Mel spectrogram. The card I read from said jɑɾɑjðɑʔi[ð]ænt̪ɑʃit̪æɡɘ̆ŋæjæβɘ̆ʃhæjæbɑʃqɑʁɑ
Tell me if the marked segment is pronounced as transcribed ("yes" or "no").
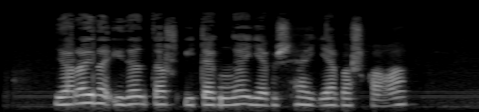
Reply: yes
